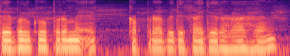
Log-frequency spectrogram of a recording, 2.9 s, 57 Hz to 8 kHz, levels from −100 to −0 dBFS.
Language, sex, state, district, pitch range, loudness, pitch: Hindi, male, Arunachal Pradesh, Papum Pare, 110-120 Hz, -18 LUFS, 110 Hz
